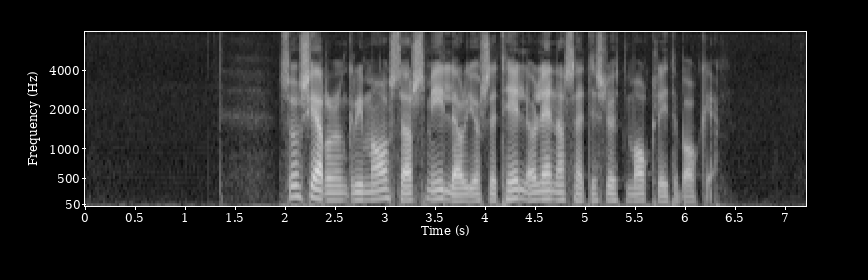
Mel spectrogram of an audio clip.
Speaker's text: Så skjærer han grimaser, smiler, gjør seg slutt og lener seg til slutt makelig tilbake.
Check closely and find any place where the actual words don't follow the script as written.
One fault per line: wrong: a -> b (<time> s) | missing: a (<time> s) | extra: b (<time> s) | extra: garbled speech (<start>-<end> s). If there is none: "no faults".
wrong: han -> hun (2.5 s)
wrong: slutt -> til (4.2 s)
